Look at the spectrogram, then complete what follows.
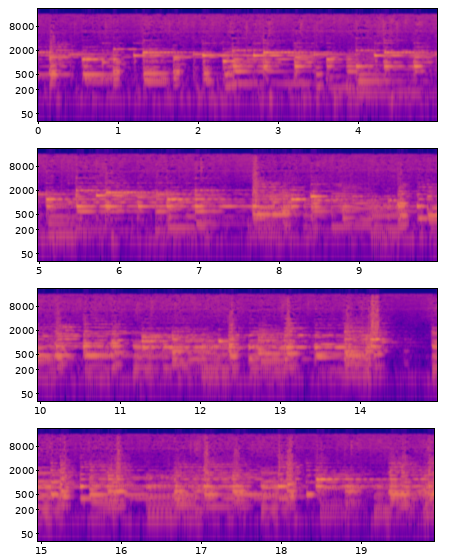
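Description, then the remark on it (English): A country truck-driving song plays loud and steady, a full instrumental band with bright plucked and strummed tones and a driving bass, with no voices heard, and a brief dip near the middle. “All right, so not a bad collection of truck driver songs, eh?”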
